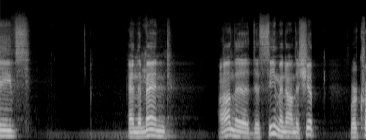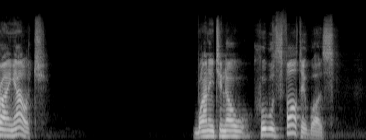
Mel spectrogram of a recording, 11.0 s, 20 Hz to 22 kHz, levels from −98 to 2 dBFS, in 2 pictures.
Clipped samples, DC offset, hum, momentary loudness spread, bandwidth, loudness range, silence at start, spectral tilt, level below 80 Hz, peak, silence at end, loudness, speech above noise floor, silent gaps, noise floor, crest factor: under 0.1%; under 0.1%; 60 Hz at -60 dBFS; 13 LU; 13.5 kHz; 4 LU; 0 s; -5 dB/octave; -76 dBFS; -8 dBFS; 0.5 s; -27 LUFS; 58 dB; 6.90-7.67 s; -85 dBFS; 22 dB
